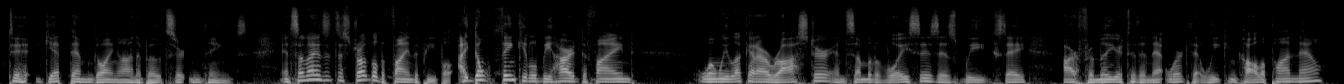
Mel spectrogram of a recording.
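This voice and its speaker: A man's voice: lowish voice, darkish tone, dry recording, clean studio sound. A man hosting a radio show, talking to listeners in a casual, reflective, rambling way. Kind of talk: casual spoken commentary to listeners.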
